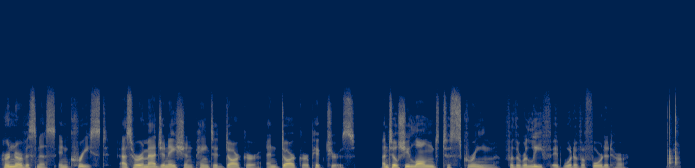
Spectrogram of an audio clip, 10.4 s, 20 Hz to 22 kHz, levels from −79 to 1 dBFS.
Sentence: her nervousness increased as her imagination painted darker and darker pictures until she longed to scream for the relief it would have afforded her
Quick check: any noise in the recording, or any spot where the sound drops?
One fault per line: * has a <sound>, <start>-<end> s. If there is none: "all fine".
* has a tap, 10.0-10.2 s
